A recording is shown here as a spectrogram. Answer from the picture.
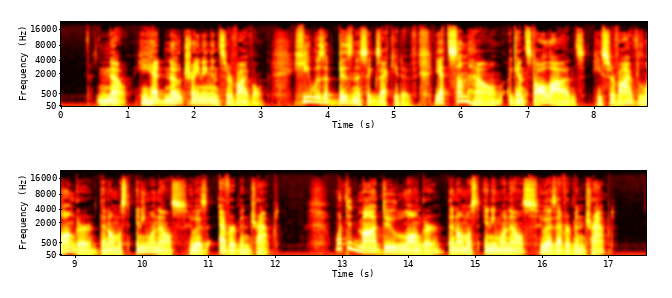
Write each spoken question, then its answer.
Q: What did Ma do longer than almost anyone else who has ever been trapped?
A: He survived longer than almost anyone else who has ever been trapped.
